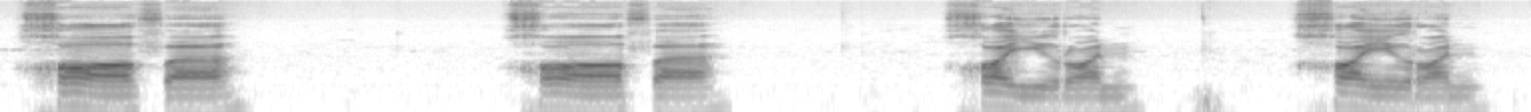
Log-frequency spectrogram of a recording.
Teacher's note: mengangkat lidah ke langit ke langit bunyinya jadi tebal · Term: istislak, isti'la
